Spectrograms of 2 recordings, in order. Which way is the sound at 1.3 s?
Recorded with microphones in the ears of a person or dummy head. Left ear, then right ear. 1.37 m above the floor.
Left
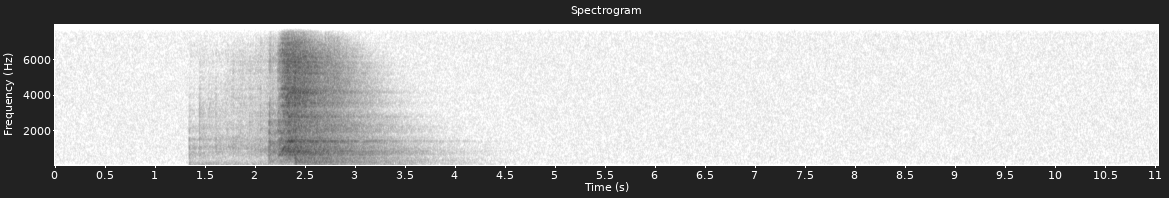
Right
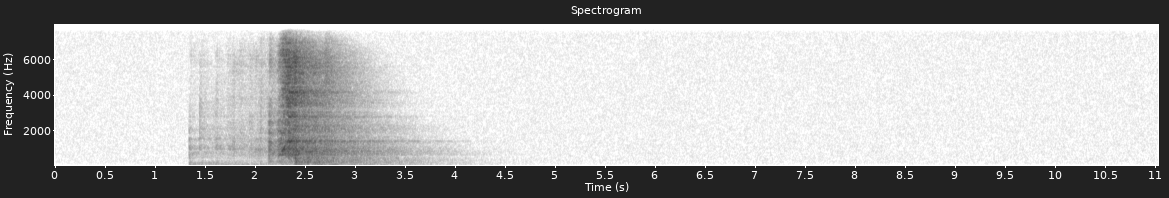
5° right (ahead or behind).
